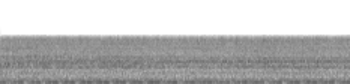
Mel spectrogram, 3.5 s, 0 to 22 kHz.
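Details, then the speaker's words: 1995 Dodge Ram van V8 at idle, after belt dressing was sprayed on a cheap, poorly seating serpentine belt at the pulley: steady low rumble, belt now quiet with no squeal; tensioner re-greased. "yep spray it right on top of that pulley there you go see how quiet we got"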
